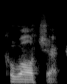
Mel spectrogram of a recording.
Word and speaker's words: Kowalchuck: So I've got with me today, Wes Kowalchuck.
